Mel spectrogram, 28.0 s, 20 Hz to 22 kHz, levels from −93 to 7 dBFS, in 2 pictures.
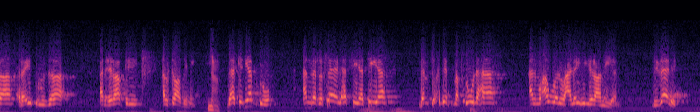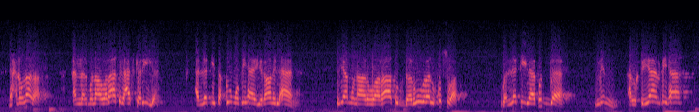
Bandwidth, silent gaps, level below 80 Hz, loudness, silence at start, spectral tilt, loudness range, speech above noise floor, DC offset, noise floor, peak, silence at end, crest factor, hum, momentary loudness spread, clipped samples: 10.5 kHz; none; -58 dBFS; -27 LUFS; 0 s; -7 dB/octave; 4 LU; 34 dB; under 0.1%; -60 dBFS; -10 dBFS; 0 s; 16 dB; 50 Hz at -70 dBFS; 12 LU; under 0.1%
